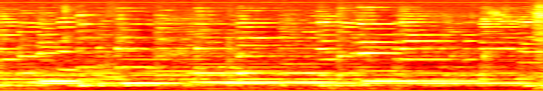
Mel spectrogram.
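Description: Recorded French folk branle music played on psaltery: the tune's instrumental intro, sustained ringing string notes over a steady low note.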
